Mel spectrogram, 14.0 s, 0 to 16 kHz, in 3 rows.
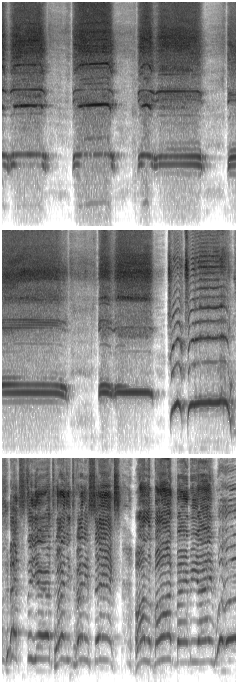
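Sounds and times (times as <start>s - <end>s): mouth-blown train whistle: 0.0s - 7.9s.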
